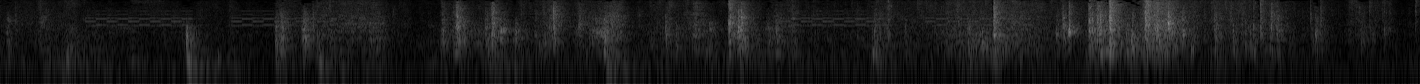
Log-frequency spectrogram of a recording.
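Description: A telephone rings unanswered in a home, its ringing coming in repeated short bursts of bright, rattling bell tone, fairly quiet and with no voices.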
